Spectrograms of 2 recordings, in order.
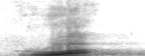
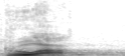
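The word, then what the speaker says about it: רוח: 이게 무슨 발음이 뭐예요? 루학.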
